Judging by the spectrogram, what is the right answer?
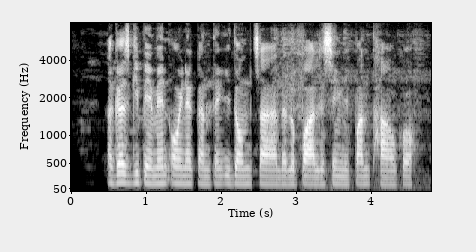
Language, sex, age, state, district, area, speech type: Manipuri, male, 18-30, Manipur, Senapati, urban, read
